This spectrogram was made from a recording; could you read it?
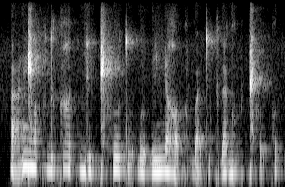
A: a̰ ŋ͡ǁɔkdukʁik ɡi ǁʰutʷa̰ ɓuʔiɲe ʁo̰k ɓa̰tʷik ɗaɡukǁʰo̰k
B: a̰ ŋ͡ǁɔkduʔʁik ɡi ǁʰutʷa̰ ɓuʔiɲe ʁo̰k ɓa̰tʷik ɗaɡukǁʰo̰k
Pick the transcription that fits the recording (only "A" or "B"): A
